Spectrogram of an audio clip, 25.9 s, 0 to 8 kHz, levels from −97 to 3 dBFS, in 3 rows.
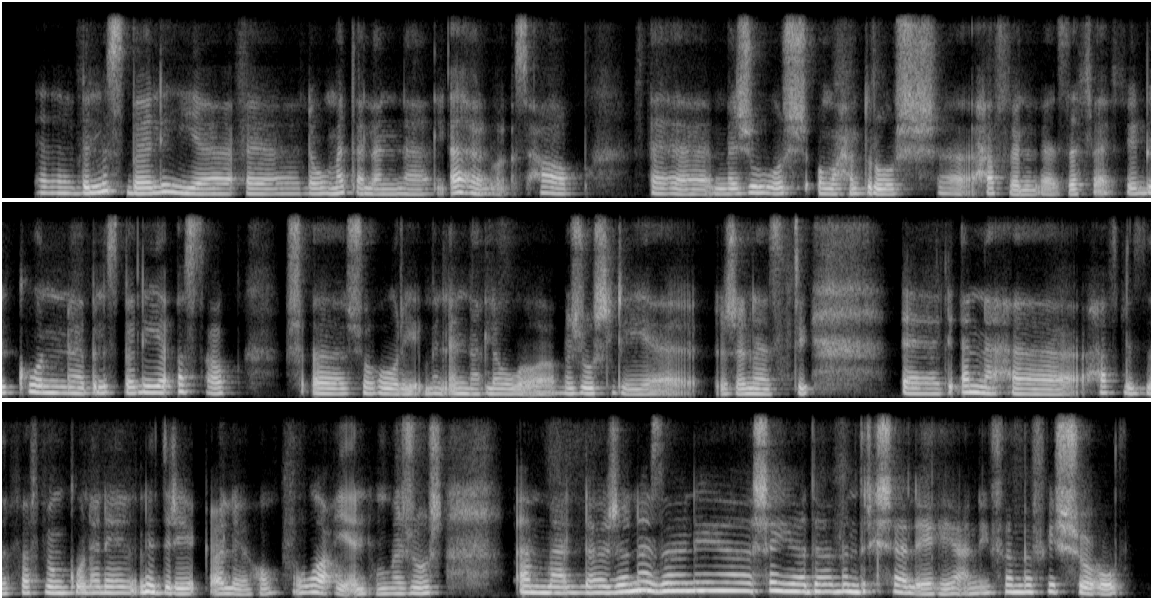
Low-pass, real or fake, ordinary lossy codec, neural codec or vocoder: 7.2 kHz; real; none; none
